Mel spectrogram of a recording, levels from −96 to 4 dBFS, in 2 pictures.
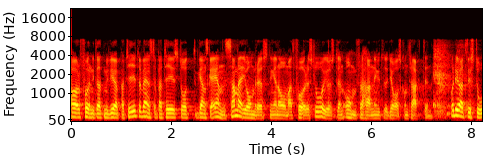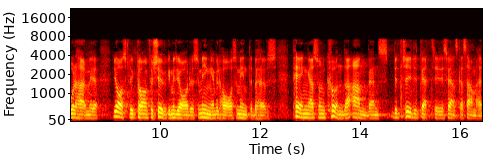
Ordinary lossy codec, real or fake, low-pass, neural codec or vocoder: none; fake; 7.2 kHz; vocoder, 44.1 kHz, 128 mel bands every 256 samples, BigVGAN v2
